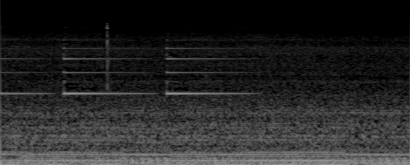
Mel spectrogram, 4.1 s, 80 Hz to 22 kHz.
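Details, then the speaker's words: 2008 Ford Focus SE 2.0L after a no-start, restarted once the battery (found at 75%) was charged; ECU shows 14+ volts. Starts right up with no clicking; low, steady, even idle hum with a couple of beeps. Battery still suspected. "so um maybe the battery was just dead because it was at 75 percent but i charged it up so let's turn it off and let's start it up again let's see if it clicks nope start it right up"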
